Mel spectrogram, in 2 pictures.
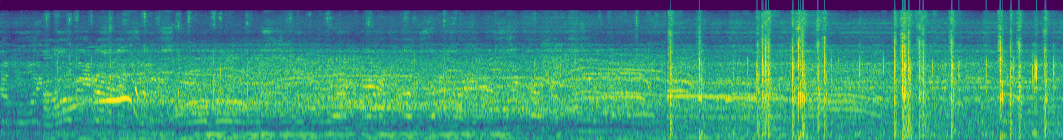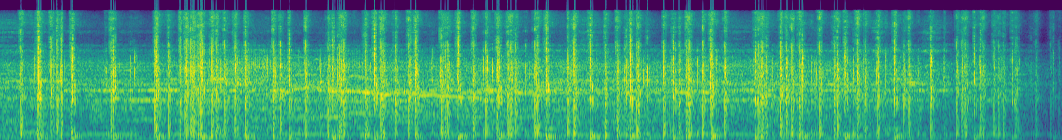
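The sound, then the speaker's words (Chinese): Farewell fireworks after an Australian Holden team stunt show: dense, rapid crackling and popping bursts that start a few seconds in and continue loudly and without a break to the end. “在一天的节目中，压轴的还是澳洲豪顿车队的特技表演和道别焰火。”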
